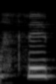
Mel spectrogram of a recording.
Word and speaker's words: fais: Ne t'en fais pas. بالنسبة هنا الفي اس آخر الكلمة لا تنطق.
